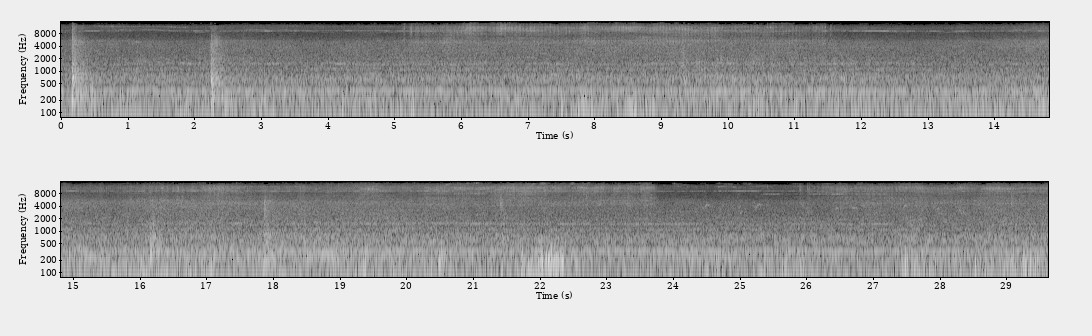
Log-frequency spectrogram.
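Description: Heavy construction machinery running: the steady diesel din of rotary piling rigs and an excavator, with a steady hum and a few sharp knocks.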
